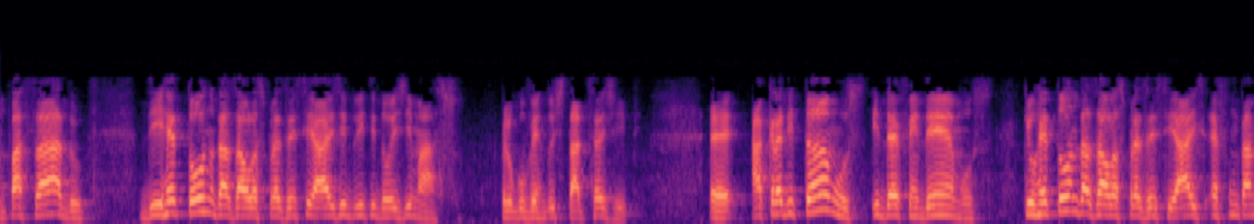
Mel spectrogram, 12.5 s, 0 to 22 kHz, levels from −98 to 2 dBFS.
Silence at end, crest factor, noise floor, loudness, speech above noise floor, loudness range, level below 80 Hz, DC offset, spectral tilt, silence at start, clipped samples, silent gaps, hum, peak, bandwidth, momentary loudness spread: 0 s; 16 dB; -56 dBFS; -24 LUFS; 32 dB; 6 LU; -70 dBFS; under 0.1%; -9 dB/octave; 0 s; under 0.1%; none; none; -10 dBFS; 5.4 kHz; 11 LU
